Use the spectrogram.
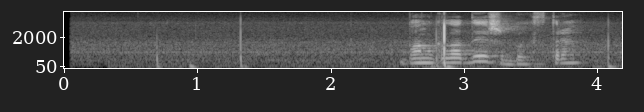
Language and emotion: Russian, neutral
